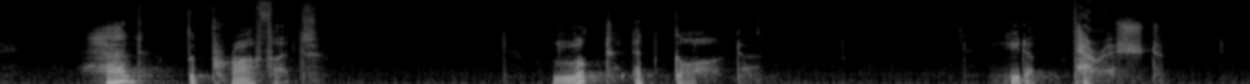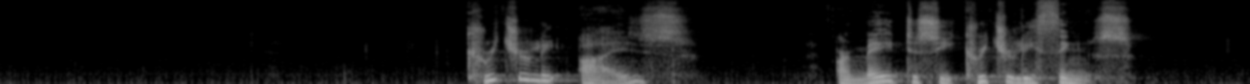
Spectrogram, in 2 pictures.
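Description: A middle-aged man speaks calmly in bursts with pauses, heard through a microphone.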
